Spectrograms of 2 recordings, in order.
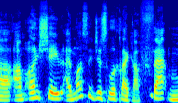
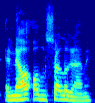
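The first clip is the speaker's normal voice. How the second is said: usual speaking voice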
